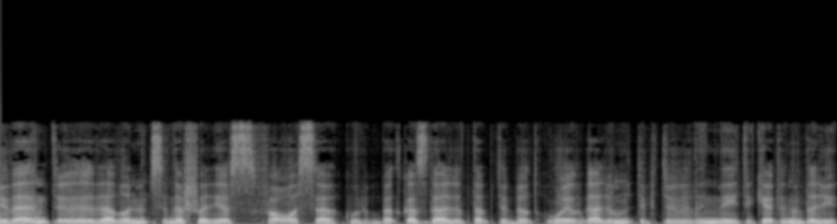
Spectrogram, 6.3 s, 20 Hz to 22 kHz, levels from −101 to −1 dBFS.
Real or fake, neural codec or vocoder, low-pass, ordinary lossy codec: fake; autoencoder, 22.05 kHz, a latent of 192 numbers a frame, VITS, trained on many speakers; 9.9 kHz; MP3, 64 kbps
